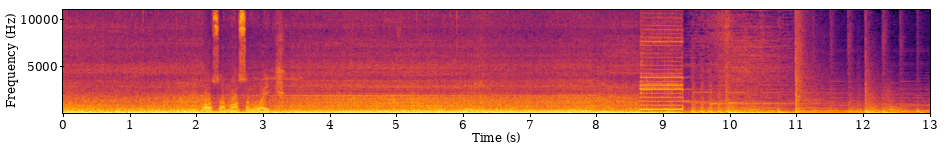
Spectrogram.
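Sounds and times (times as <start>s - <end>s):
wind rush: 0.0s - 8.7s
motorcycle engine: 0.0s - 10.0s
motorcycle horn blast: 8.6s - 9.4s
background music: 9.0s - 13.0s.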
